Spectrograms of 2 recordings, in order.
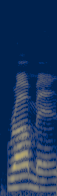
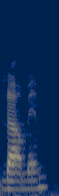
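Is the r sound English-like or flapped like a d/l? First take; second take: English-like; flapped. First: It starts with an English-style r sound. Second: It starts with a flap between d and l.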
